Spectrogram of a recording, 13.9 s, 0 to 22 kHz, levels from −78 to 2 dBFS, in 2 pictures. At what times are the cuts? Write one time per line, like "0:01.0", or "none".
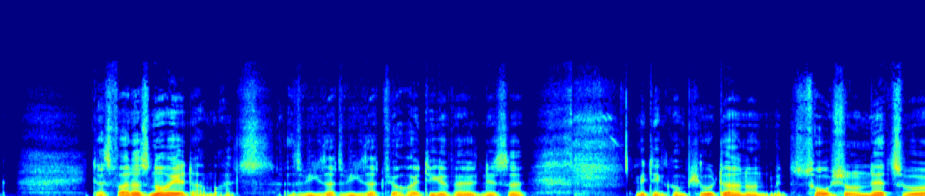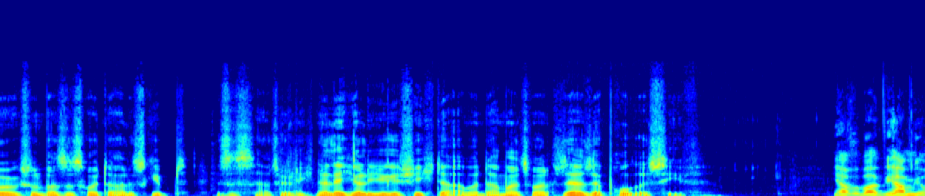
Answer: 0:02.5
0:05.9
0:08.4
0:11.0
